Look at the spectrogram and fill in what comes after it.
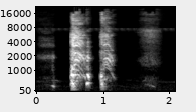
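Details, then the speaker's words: Real cough from a person with a mild cold during a seasonal weather change, who coughed heavily the night before: two sharp, harsh coughs with a softer breath afterward. "मतलब मुझे अभी सच में real coughing हो रहा है क्योंकि मुझे थोड़ा सा सर्दी हो गया है"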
